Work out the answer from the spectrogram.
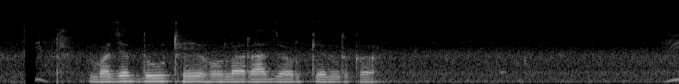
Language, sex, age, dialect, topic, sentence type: Bhojpuri, female, 31-35, Western, banking, statement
